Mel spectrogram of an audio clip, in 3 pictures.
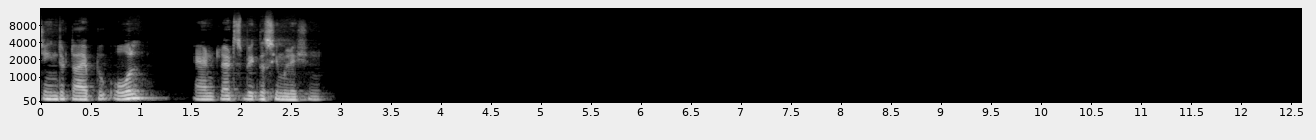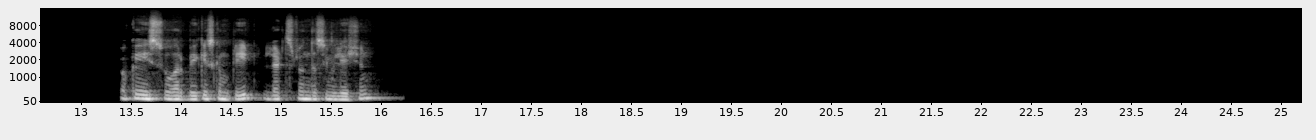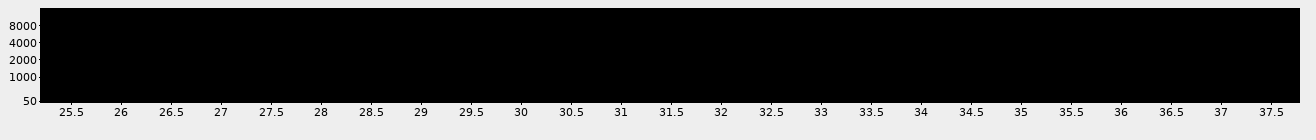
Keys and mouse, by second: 0.2-1.1 drag, 2.5-12.0 drag, 15.5 space.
